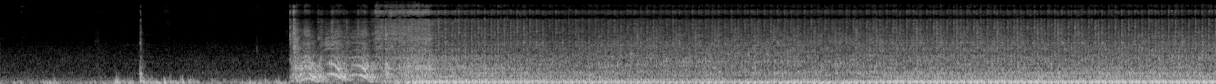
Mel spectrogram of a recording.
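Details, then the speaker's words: John Deere tractor diesel cold start below freezing (about 28°F), no glow plugs: brief cranking, catches within a second and settles into a steady, even knocking idle; normal, easy cold start. "Had no doubt it would start. It's probably one of our easiest starts. No glow plugs, no nothing. Below freezing, cranks right up."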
